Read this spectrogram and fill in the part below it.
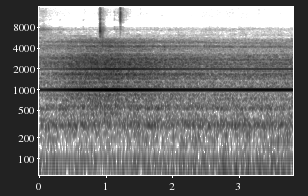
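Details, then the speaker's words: Radio Shack TRC-495 CB base on the bench. A signal generator tone is heard through the speaker with an 8-ohm load before receive alignment at -90 dBm. A clean, steady mid-pitch tone sits over faint hiss, and the receiver works normally. "actually I can take this out so you're going to hear the uh the tone from the signal generator so bear with me here guys so that's the signal coming"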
